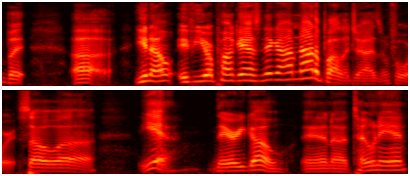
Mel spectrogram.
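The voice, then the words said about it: Imitates a country singer's voice. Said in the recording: “That's my best imper... I really, again, I can't do impersonations. That was my Morgan Wallen.”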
